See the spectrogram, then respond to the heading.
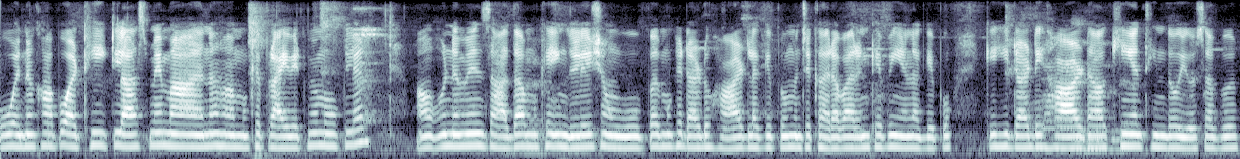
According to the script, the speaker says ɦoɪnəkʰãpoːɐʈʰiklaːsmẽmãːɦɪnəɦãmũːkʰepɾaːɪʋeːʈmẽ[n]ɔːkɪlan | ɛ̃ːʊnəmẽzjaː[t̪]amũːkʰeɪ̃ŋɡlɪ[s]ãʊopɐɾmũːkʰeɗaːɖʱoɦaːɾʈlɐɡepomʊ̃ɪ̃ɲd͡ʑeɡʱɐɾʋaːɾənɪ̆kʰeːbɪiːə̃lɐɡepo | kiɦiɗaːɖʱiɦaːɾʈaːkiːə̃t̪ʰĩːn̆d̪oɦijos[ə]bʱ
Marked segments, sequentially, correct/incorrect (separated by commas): incorrect, incorrect, incorrect, incorrect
